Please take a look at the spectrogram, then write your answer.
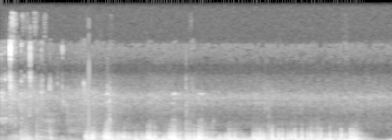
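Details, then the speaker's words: Toilet in a long-empty rental property, not overfilling: a weak, sputtering gurgle in rough pulses for a few seconds that trails off; unhealthy gurgling flush, flush mechanism faulty. "Well, that doesn't sound healthy, does it? It sounds like it was like, kill me. It little farts its way back out."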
